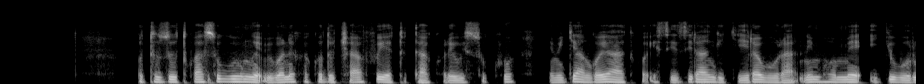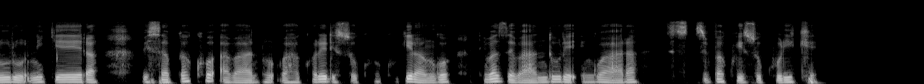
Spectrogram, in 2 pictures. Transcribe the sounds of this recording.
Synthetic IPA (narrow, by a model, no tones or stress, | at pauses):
utuzutwaːsuɡɡuːmŋe̞̰βiβo̞ne̞kako̞dut͡ʃaːfuje̞tu̥takʰo̞ɾe̞wisukʰu | imiɾɟaːŋɡo̞jaːtwo̞̰ʔisiziɾaːŋɡiɟiːɾaβuɾanimɦo̞me̞iɾɟuβuɾuɾuniɟ̥e̞ːɾaβisab̚ɡakʰo̞ʔaβaːn̥huβaɦakʰo̞ɾe̞ɾisukʰukuɡiɾaŋɡo̞ | n̥hiβaze̞βa̰ːnduɾe̞ʔiŋɡwaːɾa | z̥ivakwiːsukʰuɾikʰe̞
